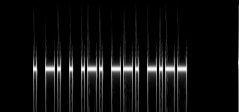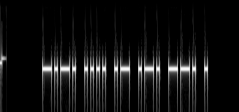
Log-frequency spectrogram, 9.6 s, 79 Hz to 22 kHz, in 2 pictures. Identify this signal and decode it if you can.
Morse code, heard as a keyed tone, about 20 wpm, 700 Hz. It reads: ENERGY CHARGE
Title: Sentences from Top 900 Words - New Word Drill - 20wpm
